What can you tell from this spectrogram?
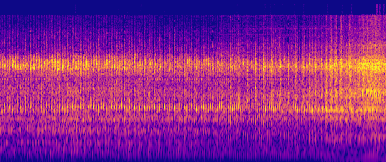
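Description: Diesel idling with a hard, sharp clatter repeating about three times a second over the engine note; there is a knock, cause unknown.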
